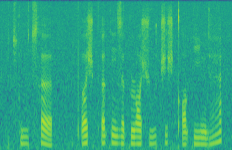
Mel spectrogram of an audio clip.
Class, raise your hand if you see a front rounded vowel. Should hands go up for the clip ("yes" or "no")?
no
